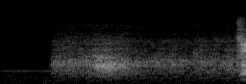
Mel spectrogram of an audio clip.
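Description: Near silence, then a steady hiss of background noise from a film clip's soundtrack starting suddenly about half a second in, swelling briefly about a second in.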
